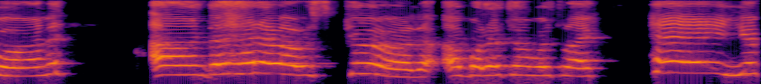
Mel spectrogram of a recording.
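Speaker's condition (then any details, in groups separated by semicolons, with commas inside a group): Cerebral palsy; present from birth; speech therapy throughout childhood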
